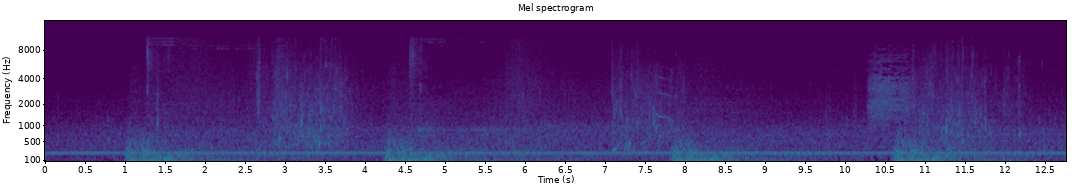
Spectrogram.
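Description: Oars splash in the water as a small boat is rowed.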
